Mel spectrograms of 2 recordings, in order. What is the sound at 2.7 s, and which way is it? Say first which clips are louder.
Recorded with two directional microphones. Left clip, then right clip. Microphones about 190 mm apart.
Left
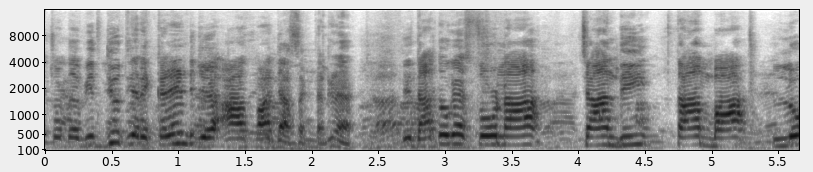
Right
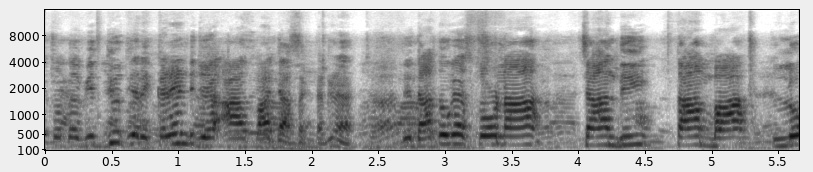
A man's voice: right 1 dB; 15° left (ahead or behind).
